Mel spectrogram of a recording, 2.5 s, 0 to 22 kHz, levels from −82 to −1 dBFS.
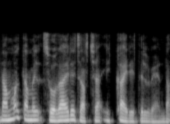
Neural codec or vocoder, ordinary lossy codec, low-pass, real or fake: codec, 16 kHz, 2 kbps, FunCodec, trained on LibriTTS, 25 frames a second; MP3, 64 kbps; 7.2 kHz; fake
